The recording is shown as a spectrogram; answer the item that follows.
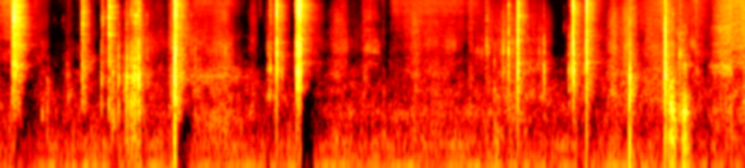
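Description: Several shooters fire pistols on an outdoor range in quick, uneven volleys of sharp cracks, some overlapping and some spaced apart, loud and close over a faint background hum.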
